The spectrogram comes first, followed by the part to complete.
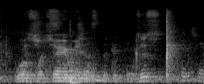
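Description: People talking in a meeting room, with one sharp click about one and a half seconds in.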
